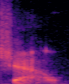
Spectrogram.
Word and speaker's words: Shaw: He's British, you understand. That's why it's pronounced Shaw. Ah! Yeah. Is that like Unless you're- Sauron? Like, Unless you're from a different region of Great Britain, and then it's pronounced completely differently.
